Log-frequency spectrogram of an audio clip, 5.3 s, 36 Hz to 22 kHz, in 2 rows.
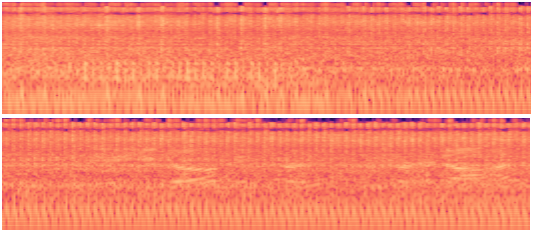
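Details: John Deere LA130 riding mower after fitting a new positive battery cable: the small engine catches and runs at a steady, even chug with no misses or dropouts, and it starts normally.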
